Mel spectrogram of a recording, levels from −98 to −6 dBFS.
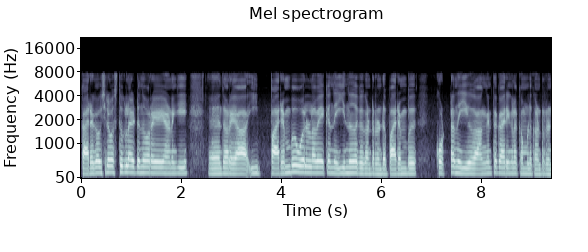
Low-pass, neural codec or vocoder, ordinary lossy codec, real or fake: none; none; none; real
